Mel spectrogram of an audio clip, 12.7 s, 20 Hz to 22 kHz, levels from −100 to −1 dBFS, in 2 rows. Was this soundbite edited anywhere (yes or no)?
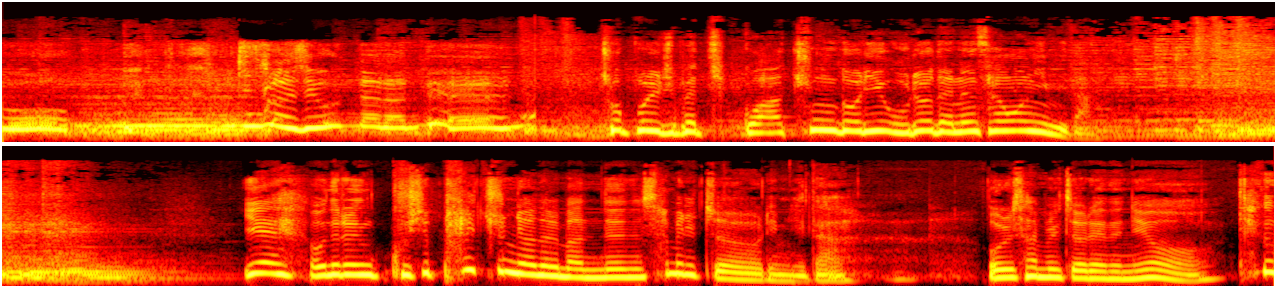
no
